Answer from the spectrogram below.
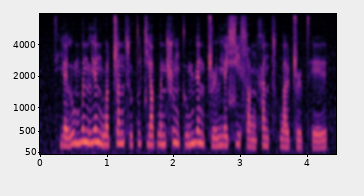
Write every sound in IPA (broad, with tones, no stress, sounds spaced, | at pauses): t̪ʰ j ɛ˨˩ l u˥˧ m w ə˥˧ n l j ɛ˥˩ n w ä˧˥ ʈ͡ʂ a˥ n s u˧˥ t̪ u˥˩ t͡ɕ j ä˥ p w ə˥ n ʂ ʊ˥˩ ŋ t̪ u˧˥ m ɥ ɛ˥˩ n ʈ͡ʂ ɻ̩˧˥ l j ɛ˥ ɕ i˥˩ s ɑ˨˩ ŋ x a˥˩ n t͡sʰ w a˧˥ ɪ̯ ʈ͡ʂ ɻ̩˨˩ t̪ʰ e˧˥ ɪ̯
